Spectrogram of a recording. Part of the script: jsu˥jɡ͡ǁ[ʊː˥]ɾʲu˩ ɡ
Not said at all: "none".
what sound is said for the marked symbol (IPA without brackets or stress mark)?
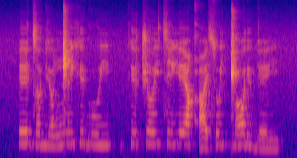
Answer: ɔː˥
